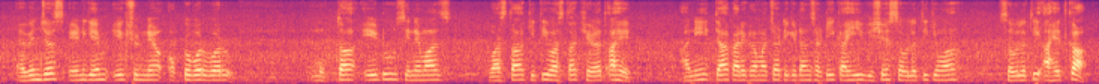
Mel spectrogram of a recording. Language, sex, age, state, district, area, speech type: Marathi, male, 30-45, Maharashtra, Nanded, rural, read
